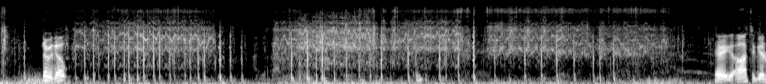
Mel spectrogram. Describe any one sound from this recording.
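A fishing reel clicks as line winds in.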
